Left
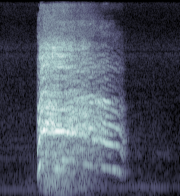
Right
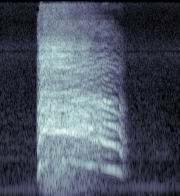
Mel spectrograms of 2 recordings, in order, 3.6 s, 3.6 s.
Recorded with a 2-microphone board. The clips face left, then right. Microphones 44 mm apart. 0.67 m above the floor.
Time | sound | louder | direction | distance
0.7 | a scream | left 2 dB | 10° left (ahead or behind) | 0.5 m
